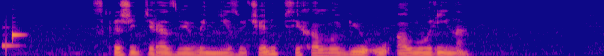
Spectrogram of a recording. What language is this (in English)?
Russian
